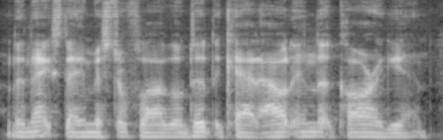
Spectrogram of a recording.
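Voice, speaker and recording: Deep-voiced man reading a kids' book aloud. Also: flat delivery, normal speed, slight background noise. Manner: stumbles and restarts over words. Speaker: reader.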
